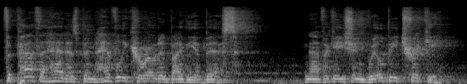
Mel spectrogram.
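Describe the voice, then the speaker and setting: A man voicing a gentle, sincere young spirit guide in a video game. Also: mid-range voice, a little fast, lightly acted. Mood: warm resolve. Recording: echoey, music behind.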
